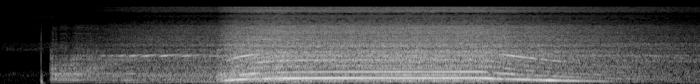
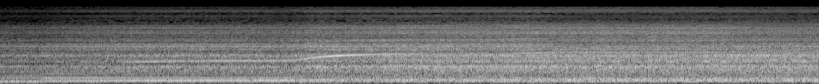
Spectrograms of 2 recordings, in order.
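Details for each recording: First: Carpet-washing wet vacuum before maintenance: the motor spins up to a loud, strained whine and airy roar, as if choking. Clogged filters and dirt are blocking its airflow, so the machine "shouts" at high revs. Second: Carpet washing machine vacuum motor after cleaning its clogged filter and internal dirt; it had been roaring loudly, now whirs up to a smooth, steady hum with an airy rush, running like new.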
